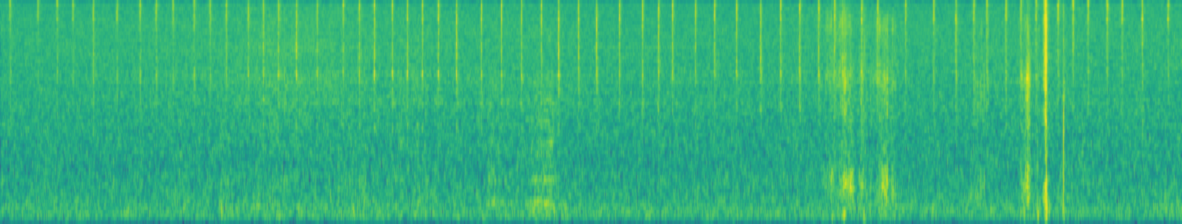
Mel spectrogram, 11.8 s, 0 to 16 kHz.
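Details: Desktop PC motherboard is silent under Prime95 load, then ticks quietly and steadily at idle after the load is cancelled, about three light clicks a second; cause unknown.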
